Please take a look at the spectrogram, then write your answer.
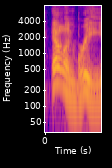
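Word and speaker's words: Ellen Bry: Ellen Bree, according to one source that's how it's pronounced, is best known as Shirley Daniels, a rather volatile nurse on St.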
